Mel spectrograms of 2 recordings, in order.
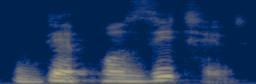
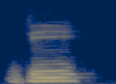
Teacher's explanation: deposited with a stress on the second syllable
